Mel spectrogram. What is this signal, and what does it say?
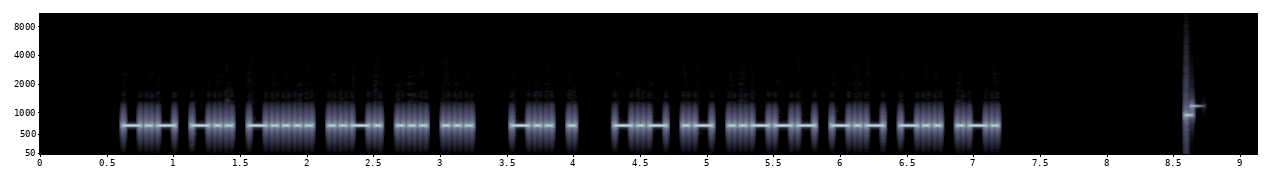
Morse code, heard as a keyed tone, about 28 wpm, 700 Hz. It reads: KD6FSS DE KA2KDR
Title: USA Callsign DE Callsign 28wpm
